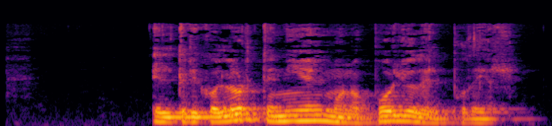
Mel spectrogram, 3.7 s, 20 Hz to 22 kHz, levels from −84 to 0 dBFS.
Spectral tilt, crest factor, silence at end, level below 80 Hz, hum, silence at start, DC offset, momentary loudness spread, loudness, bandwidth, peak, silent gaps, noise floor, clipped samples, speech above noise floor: -7.5 dB/octave; 16 dB; 0.3 s; -46 dBFS; none; 1 s; under 0.1%; 10 LU; -18 LUFS; 11.5 kHz; -2 dBFS; none; -67 dBFS; under 0.1%; 50 dB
